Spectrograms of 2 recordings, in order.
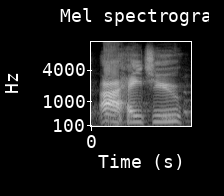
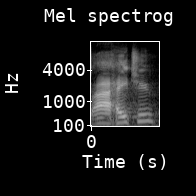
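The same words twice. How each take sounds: First: Put-on slow, loud bratty child voice; child's tantrum. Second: Said in the usual way. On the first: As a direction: spit it out like a sulking kid. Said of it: "You ever had your child say". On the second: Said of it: "Did you ever tell your parents".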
